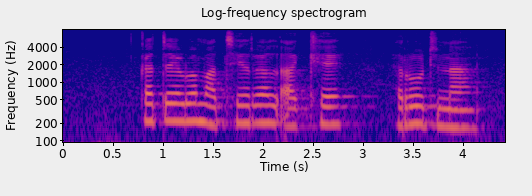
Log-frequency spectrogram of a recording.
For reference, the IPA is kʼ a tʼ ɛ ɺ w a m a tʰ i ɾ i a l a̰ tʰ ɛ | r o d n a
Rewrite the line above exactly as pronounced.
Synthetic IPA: kʼ a tʼ ɛ ɺ w a m a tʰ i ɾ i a l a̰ kʰ ɛ | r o d n a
